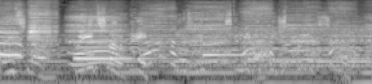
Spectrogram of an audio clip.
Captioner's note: Rose breathing heavily; melancholy music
